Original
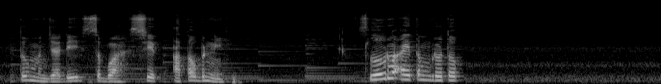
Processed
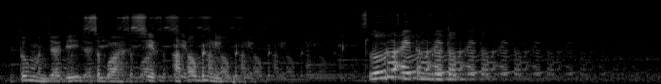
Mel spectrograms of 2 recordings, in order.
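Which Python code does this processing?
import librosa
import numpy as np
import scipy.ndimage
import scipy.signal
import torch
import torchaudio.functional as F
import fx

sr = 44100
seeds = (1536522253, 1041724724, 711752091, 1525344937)

y = fx.pitch_glide(x, sr, semitones=5.5, runs='starting unshifted')
y = fx.echo_split(y, sr, split_hz=310.0, low_ms=104, high_ms=328, feedback_pct=52, wet_db=-8.5)
y = fx.dmg_crackle(y, sr, seeds[0], per_s=61.0, level_db=-47.0)
y = F.gain(torch.from_numpy(y), -6.0).numpy()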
